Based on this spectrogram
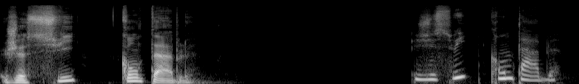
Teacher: You don't pronounce the last S of je suis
